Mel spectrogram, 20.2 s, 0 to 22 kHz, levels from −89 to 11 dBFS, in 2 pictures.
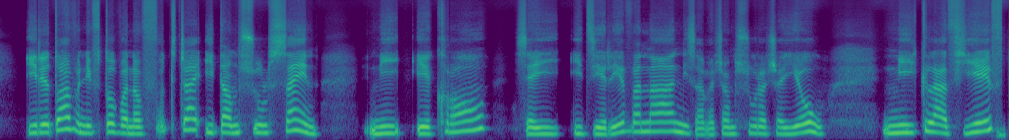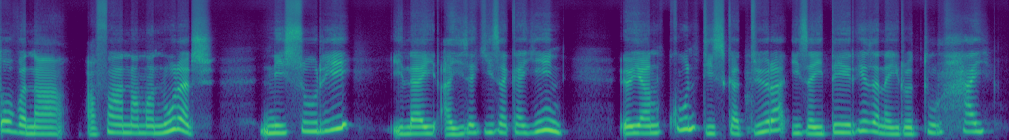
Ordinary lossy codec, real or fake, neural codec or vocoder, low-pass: none; fake; autoencoder, 48 kHz, 32 numbers a frame, DAC-VAE, trained on Japanese speech; none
